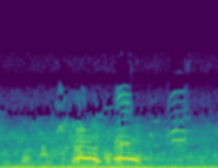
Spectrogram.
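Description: Children shout to each other across a field.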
